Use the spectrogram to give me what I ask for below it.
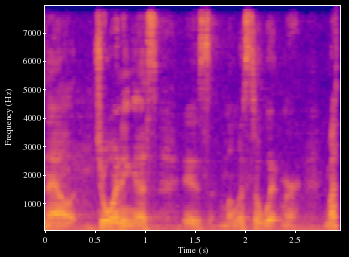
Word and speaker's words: Whitmer: I'm one of your hosts here, and sitting in for Jackie Hager, if you're just now joining us, is Melissa Whitmer.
